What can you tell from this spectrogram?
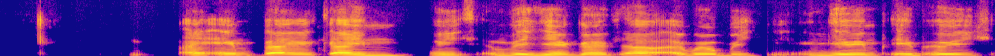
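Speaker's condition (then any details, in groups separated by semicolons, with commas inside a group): Cerebral palsy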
